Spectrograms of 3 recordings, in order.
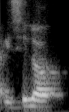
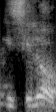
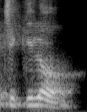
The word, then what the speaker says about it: Kicillof: Y la gente no sabía ni pronunciar Kicillof. O sea, la gente te decía, ¿quién es Chiquiló?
